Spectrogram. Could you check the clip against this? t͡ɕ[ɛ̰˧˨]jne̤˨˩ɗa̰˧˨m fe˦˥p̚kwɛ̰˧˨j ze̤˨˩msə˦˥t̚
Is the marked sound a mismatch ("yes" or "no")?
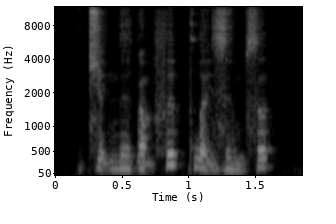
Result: no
